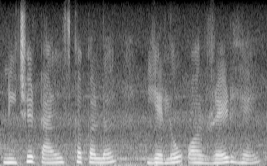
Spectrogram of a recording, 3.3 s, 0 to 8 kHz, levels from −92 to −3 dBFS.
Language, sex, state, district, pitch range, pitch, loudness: Hindi, female, Gujarat, Valsad, 185-210 Hz, 195 Hz, -15 LUFS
